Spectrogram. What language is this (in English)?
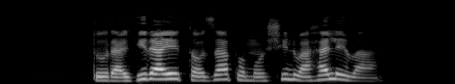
Pashto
